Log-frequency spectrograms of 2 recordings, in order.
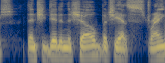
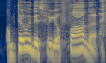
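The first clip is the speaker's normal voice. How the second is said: put-on British accent; 4 semitones higher than usual. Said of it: "there's my best British accent".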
